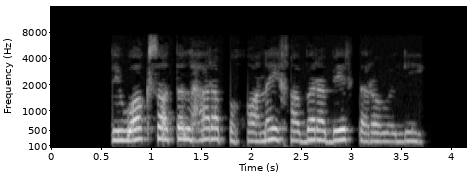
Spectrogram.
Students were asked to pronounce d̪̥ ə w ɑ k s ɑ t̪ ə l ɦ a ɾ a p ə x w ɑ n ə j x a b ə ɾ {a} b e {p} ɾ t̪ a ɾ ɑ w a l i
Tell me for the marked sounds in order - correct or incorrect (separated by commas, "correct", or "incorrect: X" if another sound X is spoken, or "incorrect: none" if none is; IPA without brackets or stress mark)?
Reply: correct, incorrect: none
